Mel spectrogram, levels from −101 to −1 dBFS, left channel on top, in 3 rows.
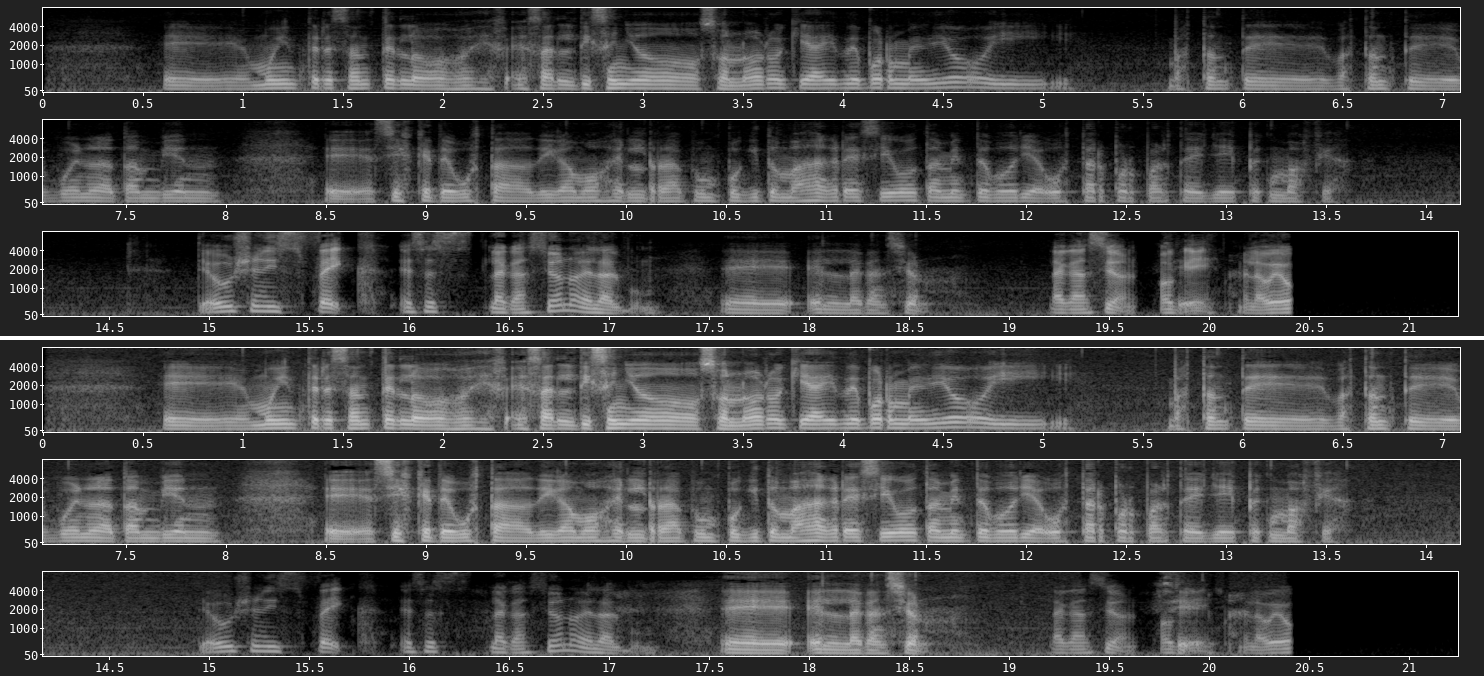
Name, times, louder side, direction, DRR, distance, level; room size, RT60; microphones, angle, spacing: voice 1, 0.6-5.1 5.6-13.6 17.6-18.6, right 6 dB, 70° right, 0.4 m, -33 dB
sound 1, 0.8-11.5, right 1 dB, 10° right, 7.6 m, -76 dB
voice 2, 14.9-17.3 19.2-20.4, left 5 dB, 75° left, 0.7 m, -38 dB
head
